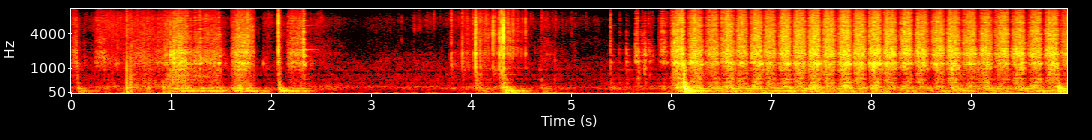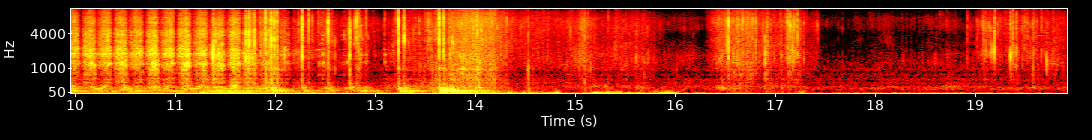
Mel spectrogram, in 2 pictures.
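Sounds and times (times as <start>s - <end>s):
tool scraping wood: 0.2s - 2.4s, 5.8s - 14.2s
hand tool rasping wood: 0.9s - 2.3s, 5.9s - 14.1s.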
